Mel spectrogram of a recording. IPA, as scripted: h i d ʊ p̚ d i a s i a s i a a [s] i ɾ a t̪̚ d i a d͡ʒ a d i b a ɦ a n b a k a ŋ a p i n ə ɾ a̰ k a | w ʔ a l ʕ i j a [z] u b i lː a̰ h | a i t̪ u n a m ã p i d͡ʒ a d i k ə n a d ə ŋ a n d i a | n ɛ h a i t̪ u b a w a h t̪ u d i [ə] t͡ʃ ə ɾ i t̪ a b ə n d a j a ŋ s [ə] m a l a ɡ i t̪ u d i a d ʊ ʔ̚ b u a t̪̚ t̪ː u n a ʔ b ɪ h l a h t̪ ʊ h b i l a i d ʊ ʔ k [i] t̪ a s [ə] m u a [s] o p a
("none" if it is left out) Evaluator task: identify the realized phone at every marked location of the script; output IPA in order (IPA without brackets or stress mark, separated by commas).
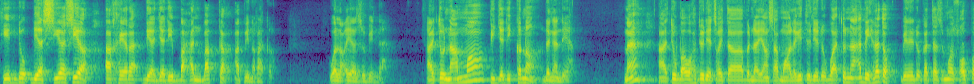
x, z, a, a, a, ə, s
